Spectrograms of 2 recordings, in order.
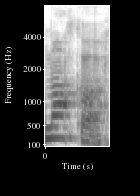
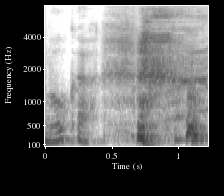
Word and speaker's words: mocha: Okay, because people will be like, oh, you mean maca? And it's like, no, I mean mocha.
